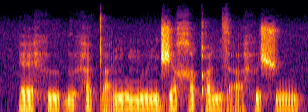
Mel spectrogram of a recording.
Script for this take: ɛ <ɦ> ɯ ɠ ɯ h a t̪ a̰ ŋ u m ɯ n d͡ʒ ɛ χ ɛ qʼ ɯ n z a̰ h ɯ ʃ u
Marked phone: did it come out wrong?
yes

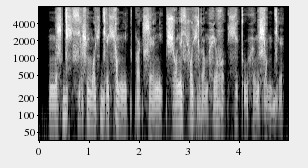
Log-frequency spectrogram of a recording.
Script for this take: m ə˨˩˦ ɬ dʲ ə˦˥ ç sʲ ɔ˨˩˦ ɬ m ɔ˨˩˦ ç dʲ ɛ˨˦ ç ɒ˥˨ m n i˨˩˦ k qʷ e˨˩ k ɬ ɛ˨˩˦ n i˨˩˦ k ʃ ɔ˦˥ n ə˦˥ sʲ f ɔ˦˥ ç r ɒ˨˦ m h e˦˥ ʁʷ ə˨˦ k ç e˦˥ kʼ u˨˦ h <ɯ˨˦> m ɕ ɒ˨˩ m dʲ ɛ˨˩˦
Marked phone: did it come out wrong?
yes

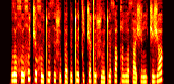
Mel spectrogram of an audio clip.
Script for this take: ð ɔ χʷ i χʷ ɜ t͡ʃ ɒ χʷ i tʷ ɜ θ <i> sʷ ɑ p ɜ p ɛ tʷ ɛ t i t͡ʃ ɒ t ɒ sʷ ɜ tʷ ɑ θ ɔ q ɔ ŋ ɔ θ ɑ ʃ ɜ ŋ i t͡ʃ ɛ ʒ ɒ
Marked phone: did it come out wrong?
no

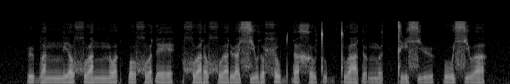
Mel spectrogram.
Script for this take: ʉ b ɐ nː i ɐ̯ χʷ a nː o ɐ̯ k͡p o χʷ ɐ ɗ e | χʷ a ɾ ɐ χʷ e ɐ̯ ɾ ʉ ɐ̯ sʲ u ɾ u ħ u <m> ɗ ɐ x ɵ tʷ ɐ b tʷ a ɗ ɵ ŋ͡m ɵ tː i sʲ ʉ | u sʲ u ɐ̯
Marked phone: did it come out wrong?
yes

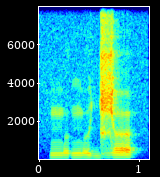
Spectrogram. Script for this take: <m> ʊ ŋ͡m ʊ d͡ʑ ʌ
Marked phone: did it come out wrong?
no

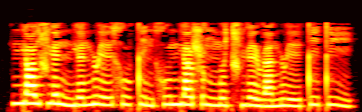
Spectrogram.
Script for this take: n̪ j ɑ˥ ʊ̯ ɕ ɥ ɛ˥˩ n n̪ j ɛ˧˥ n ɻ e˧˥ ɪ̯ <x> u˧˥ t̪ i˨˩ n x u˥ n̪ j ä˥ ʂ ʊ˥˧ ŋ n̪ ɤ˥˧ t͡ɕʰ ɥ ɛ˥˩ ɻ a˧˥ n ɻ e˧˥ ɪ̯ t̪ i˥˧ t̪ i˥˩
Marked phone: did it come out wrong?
no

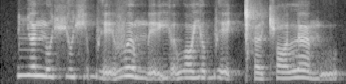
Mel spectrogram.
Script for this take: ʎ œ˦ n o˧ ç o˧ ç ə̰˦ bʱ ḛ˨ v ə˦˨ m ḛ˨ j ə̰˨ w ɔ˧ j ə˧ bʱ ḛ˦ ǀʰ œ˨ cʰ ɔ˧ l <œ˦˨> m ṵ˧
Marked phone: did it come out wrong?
no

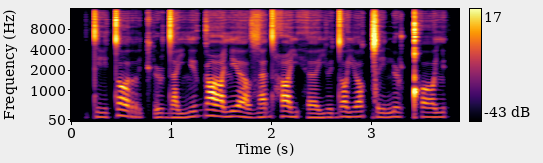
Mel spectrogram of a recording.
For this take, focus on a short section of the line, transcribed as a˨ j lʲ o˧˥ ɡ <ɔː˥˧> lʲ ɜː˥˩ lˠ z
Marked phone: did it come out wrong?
yes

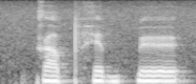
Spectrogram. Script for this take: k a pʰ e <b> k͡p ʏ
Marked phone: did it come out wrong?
no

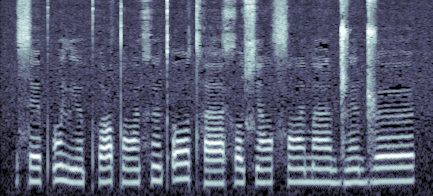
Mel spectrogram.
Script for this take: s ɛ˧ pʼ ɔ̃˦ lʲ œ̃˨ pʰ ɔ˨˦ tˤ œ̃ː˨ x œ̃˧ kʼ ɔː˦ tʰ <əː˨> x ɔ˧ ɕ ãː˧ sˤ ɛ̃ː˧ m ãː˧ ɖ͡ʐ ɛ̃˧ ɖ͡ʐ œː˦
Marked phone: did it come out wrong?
yes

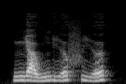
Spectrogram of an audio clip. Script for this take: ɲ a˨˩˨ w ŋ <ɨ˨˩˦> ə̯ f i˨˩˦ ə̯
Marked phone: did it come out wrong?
yes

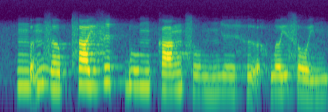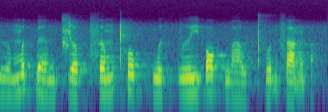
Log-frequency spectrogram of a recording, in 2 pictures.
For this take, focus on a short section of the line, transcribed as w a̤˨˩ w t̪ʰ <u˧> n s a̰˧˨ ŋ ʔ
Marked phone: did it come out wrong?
yes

